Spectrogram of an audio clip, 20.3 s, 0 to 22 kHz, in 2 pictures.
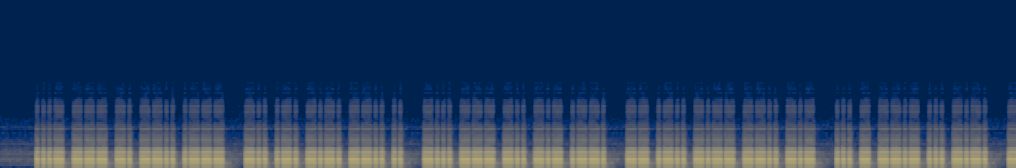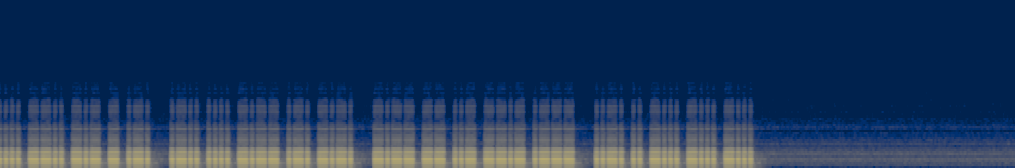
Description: Morse code, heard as electronic beeps, machine-sent, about 39 wpm, 430 Hz, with room echo. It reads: VONZJ DRCZI BODKP MLYZK STQSC BZKTR LHYRC YMUQJ FIBBB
